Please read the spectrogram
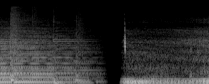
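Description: Background music fading out, then after a brief cut a steady low engine hum, like a motor idling.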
